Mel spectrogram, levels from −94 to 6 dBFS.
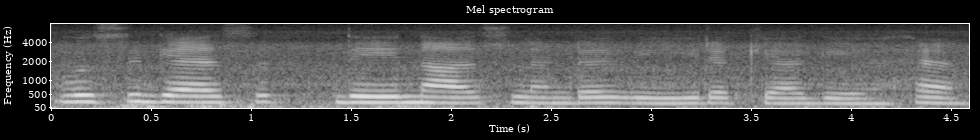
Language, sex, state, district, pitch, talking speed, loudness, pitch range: Punjabi, female, Punjab, Kapurthala, 200 Hz, 115 wpm, -16 LUFS, 185-215 Hz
